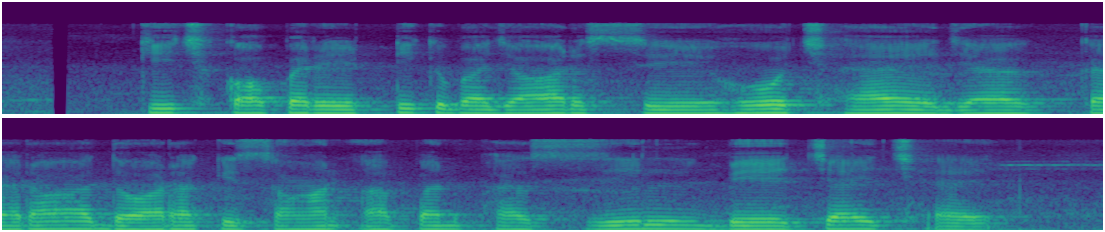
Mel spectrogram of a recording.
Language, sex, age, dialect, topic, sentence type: Maithili, male, 18-24, Bajjika, agriculture, statement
